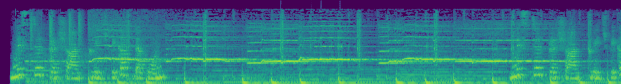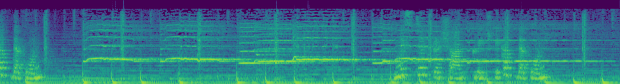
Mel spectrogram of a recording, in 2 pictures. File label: please pickup the phone ringtone with song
